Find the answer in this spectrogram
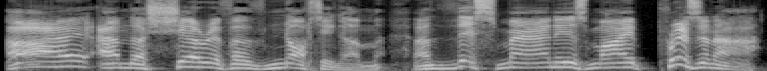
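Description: A man's voice: high-pitched, sing-song, measured pace, bright, forceful tone, no room sound, clean studio sound, pitched above the performer's own voice, heavily acted. A man voicing a haughty, commanding sheriff, the villain of a storybook tale. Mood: haughty, demanding.

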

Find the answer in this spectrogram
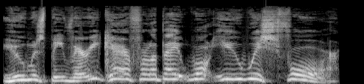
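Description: A man's voice: high-pitched, animated, breathy edge, no echo, studio quality, pitched above the performer's own voice. A man doing a stern magical sand fairy. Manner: slow, stern, warning.

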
